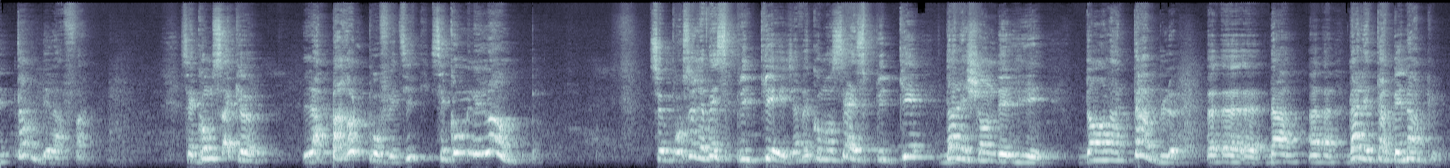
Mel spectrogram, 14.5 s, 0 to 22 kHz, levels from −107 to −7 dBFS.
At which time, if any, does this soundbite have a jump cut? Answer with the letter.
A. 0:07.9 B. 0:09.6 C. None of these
C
